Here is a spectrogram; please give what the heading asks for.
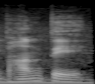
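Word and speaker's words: bhante: how you call me you call me bhanti bahante is not my name although some monks think that it's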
